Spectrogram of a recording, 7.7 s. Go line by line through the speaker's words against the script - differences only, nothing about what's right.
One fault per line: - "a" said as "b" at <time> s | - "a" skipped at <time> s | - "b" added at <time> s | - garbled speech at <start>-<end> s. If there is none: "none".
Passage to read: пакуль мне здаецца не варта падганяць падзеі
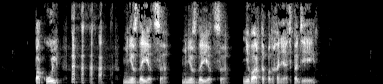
- "мне здаецца" added at 3.7 s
